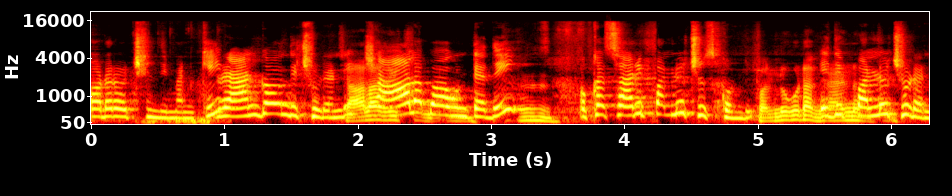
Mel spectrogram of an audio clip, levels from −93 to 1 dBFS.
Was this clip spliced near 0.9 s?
yes; 1 cut; at 0.9 s

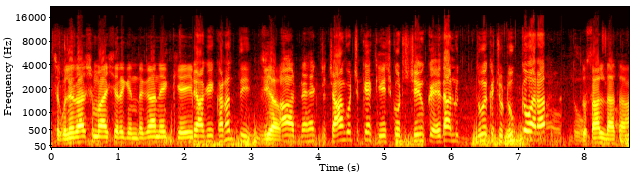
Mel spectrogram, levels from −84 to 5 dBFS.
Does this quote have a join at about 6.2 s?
no; 2 cuts; at 2.1 s, 7.7 s

